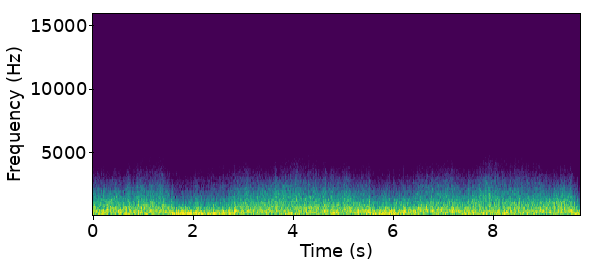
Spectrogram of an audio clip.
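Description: Wind rushing and buffeting over the microphone of a Garmin VIRB action camera worn by a skier running downhill at about 35 to 40 km/h: a loud, steady, rumbling rush of noise.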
